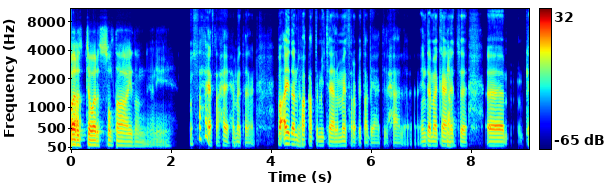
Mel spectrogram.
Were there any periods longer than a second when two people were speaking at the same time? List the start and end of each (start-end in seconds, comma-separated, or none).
none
